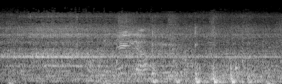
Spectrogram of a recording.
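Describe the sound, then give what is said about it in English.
Busy coffee shop ambience at a Saxby's on Temple's main campus: an indistinct murmur of voices over a steady machine hum, with a few soft clunks and clatters toward the end, like cups being set down. “This might sound like any Saxby's where you get your morning latte.”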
